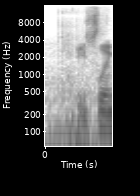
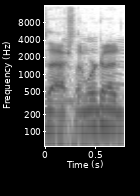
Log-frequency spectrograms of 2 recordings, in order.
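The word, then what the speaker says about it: Aislinn: Aisling will have you all the way up forward. And now that I know his name's Ashlyn, it's gonna bother me that we're not pronouncing it correctly every single time.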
